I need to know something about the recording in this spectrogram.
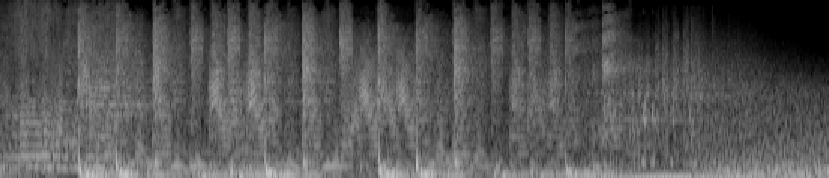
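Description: A fly buzzes loudly, a steady drone that swells and pulses in a regular rhythm for several seconds, with no one speaking.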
